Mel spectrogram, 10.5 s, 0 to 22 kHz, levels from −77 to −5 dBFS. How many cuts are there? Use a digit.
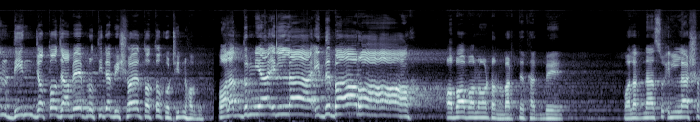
1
